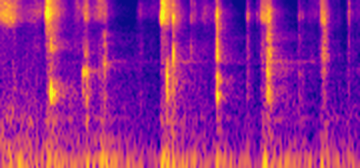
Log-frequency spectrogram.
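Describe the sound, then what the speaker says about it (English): A deck of tarot cards shuffled briskly by hand, a quick series of crisp riffling snaps and soft flutters, close and faint, with no talking. "I'm like aggressively shuffling"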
